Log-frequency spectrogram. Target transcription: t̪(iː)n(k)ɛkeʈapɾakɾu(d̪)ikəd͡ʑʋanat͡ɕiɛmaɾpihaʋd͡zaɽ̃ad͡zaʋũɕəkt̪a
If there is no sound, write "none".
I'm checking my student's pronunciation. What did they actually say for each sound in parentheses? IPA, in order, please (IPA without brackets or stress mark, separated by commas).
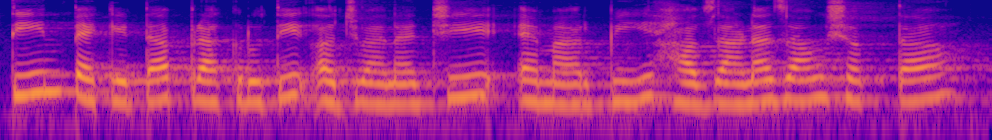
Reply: iː, p, t̪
